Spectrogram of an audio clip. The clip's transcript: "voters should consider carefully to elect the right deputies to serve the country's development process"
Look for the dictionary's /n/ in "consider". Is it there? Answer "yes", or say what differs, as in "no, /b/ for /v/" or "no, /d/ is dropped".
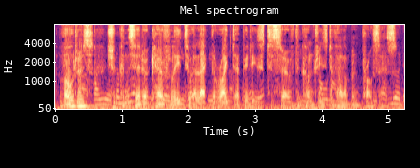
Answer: yes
